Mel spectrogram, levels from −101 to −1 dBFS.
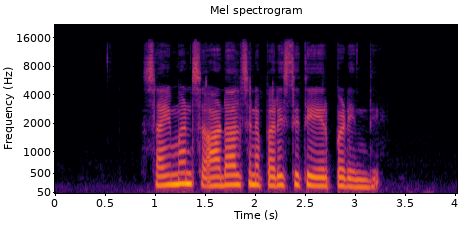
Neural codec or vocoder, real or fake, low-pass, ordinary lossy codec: vocoder, 44.1 kHz, 128 mel bands every 256 samples, BigVGAN v2; fake; 14.4 kHz; Opus, 64 kbps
